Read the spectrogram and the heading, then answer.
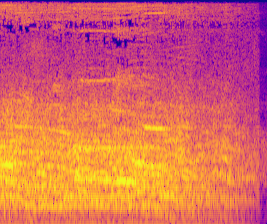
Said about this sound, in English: as you can tell, I dropped what's known as a microphone, and everybody was really proud of it. And they, you know, started clapping for me, and I wanted to get you something for what you did, and I couldn't find it, but I found it.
